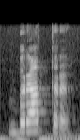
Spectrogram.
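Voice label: "bratr", czech, male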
